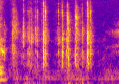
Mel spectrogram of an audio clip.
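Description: Typing on a computer keyboard: a quick run of faint keystrokes.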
